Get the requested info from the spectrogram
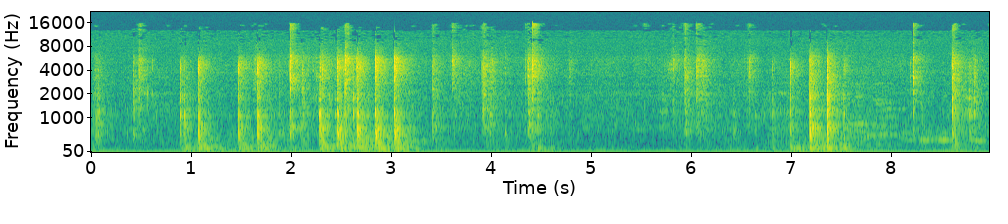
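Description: A rainbow lorikeet knocking, a run of light irregular taps and clicks on its plastic cage, in a cluster over the first few seconds and again briefly near the end.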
